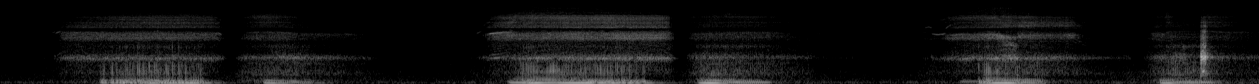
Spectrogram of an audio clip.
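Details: Male heavy snoring: loud rattling snores with each breath split in two, about three breaths across twelve seconds, roughly 14 a minute.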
